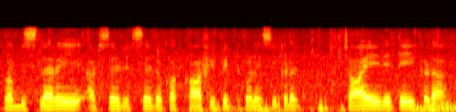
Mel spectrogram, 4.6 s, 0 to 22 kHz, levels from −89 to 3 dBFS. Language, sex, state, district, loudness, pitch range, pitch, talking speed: Telugu, male, Andhra Pradesh, Sri Satya Sai, -16 LUFS, 120-130 Hz, 125 Hz, 160 wpm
